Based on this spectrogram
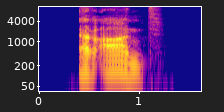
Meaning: past participle of erahnen
- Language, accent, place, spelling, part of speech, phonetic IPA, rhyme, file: German, Germany, Berlin, erahnt, verb, [ɛɐ̯ˈʔaːnt], -aːnt, De-erahnt.ogg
